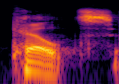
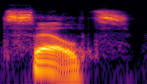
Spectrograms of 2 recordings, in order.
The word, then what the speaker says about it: Celts: And then you learn that uh the populations that invaded those regions were uh Celts and not Selts.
